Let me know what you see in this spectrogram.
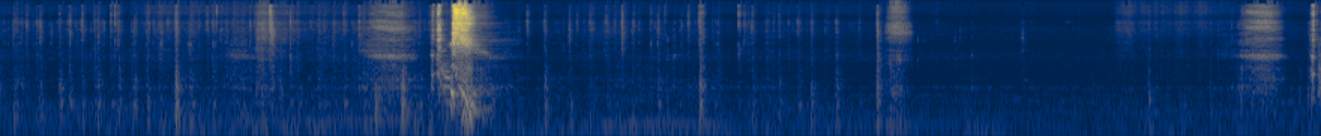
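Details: One loud explosive sneeze with smaller sneezes and sniffs around it against quiet room noise, from a compilation of induced and natural sneezes.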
